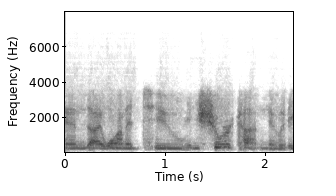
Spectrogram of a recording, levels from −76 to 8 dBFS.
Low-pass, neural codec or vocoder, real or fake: 7.2 kHz; vocoder, 24 kHz, 100 mel bands, Vocos; fake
